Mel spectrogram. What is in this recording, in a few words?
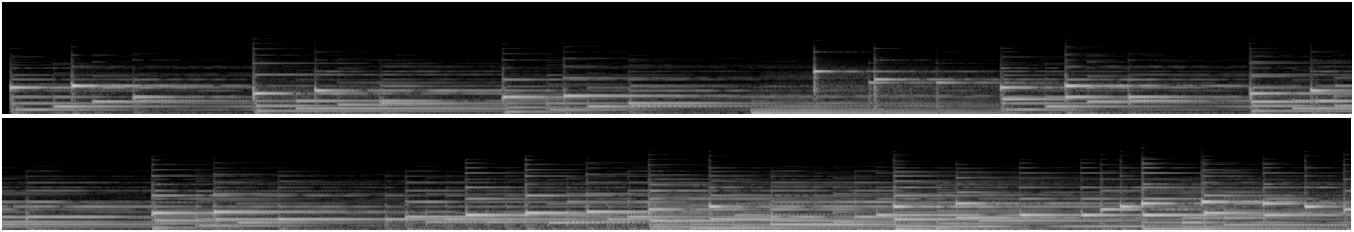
emotional piano sad background music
